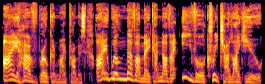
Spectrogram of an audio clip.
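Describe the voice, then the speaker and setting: A man's voice: high voice, big pitch swings, moderate pace, no room sound, studio quality, pitched above the performer's own voice. A man voicing an anguished, defiant scientist in an audiobook, emphatic and indignant. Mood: defiant, frightened.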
